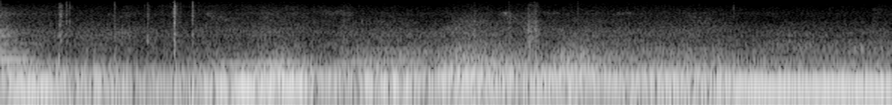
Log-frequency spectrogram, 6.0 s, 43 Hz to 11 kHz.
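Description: Dodge Charger's Hemi V8 running at low revs, heard from inside the cabin while driving slowly: a steady low drone with small rises and dips in pitch.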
